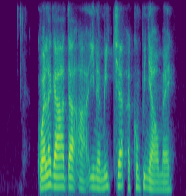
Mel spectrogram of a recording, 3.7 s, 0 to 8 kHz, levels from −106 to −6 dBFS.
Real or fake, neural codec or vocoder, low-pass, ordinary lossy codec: real; none; 7.2 kHz; Opus, 24 kbps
